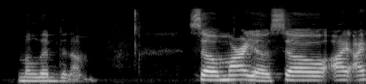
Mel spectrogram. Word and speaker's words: molybdenum: it including myself so the phonetic pronunciation is Molly Beaton molybdenum so Mario so I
